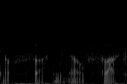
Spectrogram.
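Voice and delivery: breathless under-the-breath curse; hushed gamer cursing; tense whisper. Real, not acted. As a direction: whisper so the guard won't hear. Stealth game, sneaking enemy.

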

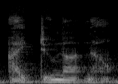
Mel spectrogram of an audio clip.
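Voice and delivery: whisper. Real, not acted. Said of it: "unvoiced whisper".

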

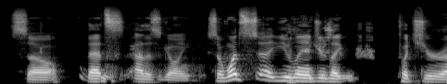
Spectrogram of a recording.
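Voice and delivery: normal talking voice

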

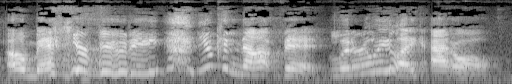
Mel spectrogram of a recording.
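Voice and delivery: high laughing through words; laughing hard. Real, not acted. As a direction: crack up while talking. Dog can't fit, laughing.

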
